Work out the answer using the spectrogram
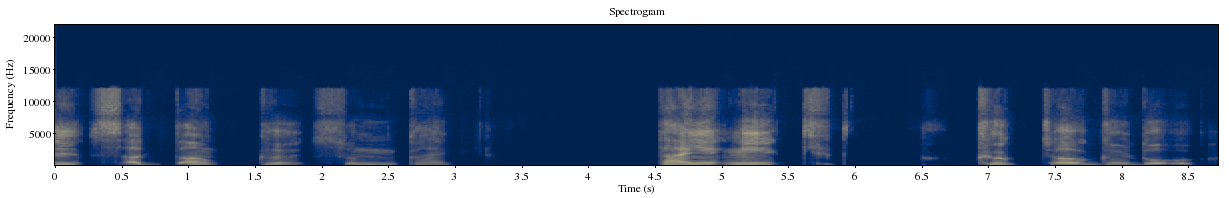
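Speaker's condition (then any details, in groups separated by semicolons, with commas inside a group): Brain lesion disability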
